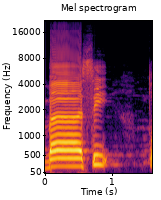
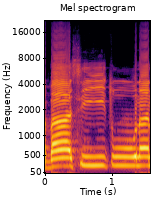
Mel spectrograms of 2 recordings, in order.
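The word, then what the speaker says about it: باسطون: ہے، سین زیر سی، جب نہیں کھینچا تو ملاتے ہوئے بھی میں نہیں کھینچوں گا، باسی، تو واو پیش تو، باسی تو، سمجھ میں آ رہا ہے آپ کو، نون زبر نہ، باسی تو، اب ایسے ہی پڑھنا ہے، باسیطونا نہیں کرنا ہے، وہ گڑبڑ ہو جائے گی، پھر غلطی ہو جائے گی، ہے نا؟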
